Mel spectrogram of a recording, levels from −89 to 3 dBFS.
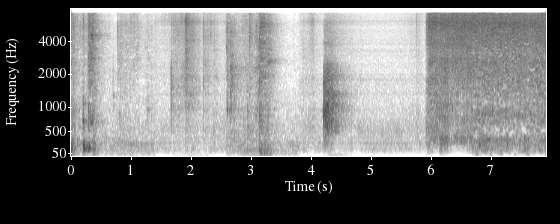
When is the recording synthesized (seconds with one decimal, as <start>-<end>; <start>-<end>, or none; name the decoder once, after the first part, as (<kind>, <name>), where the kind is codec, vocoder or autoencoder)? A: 1.4-2.6 (codec, ZipCodec); 3.8-6.7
